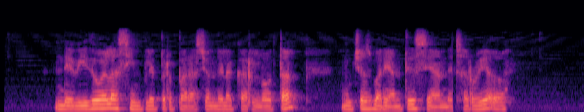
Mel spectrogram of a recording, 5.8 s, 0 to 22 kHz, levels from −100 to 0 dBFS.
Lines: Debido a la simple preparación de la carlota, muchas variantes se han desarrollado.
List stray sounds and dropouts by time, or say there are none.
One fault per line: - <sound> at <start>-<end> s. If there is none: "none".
- dropout at 4.5-4.6 s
